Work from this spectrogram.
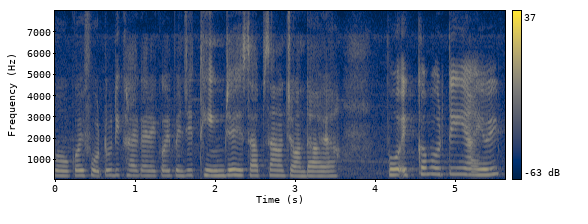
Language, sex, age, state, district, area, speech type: Sindhi, female, 18-30, Gujarat, Surat, urban, spontaneous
